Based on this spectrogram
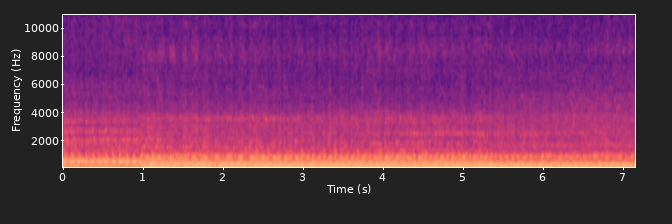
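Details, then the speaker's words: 2021 GMC Sierra AT4, 6.2L L87 V8, started indoors after reinstalling the factory airbox in place of the S&B intake, likely not a true cold start: quick starter whir catches into a firm, even idle that settles smoothly with no knocks or misses; normal. "You ever have that where you start your vehicle and sometimes it's way louder than you expected? That could be today or the exact opposite."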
